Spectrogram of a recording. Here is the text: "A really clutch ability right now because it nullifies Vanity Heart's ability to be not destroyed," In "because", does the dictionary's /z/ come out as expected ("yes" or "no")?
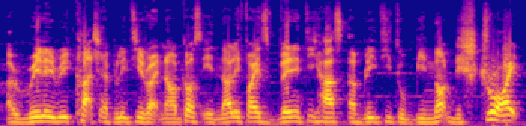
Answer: no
